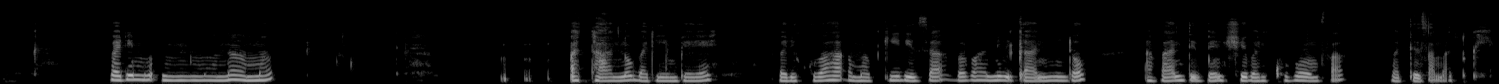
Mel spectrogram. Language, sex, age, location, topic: Kinyarwanda, male, 25-35, Kigali, health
